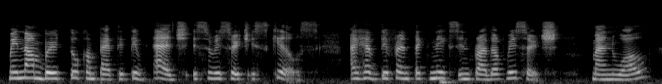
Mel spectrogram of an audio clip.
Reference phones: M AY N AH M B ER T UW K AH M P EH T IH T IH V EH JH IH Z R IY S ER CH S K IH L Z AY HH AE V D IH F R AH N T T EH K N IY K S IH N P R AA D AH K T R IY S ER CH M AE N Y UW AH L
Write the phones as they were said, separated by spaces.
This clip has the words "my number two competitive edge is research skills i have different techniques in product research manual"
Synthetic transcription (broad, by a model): M AY N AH M B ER T UW K AH M P EH T IH T IH V EH JH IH S R IY S ER CH S K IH L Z AY HH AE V D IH F R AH N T T EH K N IY K S IH N P R AA D AH K T R IY S ER CH M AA N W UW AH L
